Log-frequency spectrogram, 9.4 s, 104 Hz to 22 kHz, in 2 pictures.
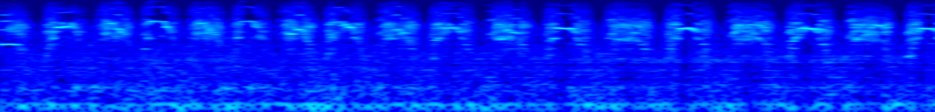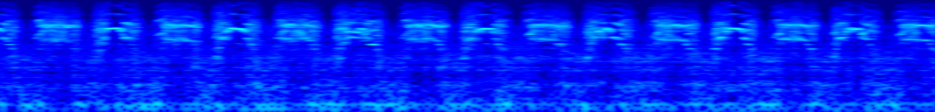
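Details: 2007 Chevy Express: a sharp, rhythmic chirp or squeak about three times a second, in time with the rolling driveshaft. The universal joint is going bad.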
